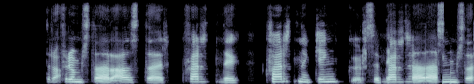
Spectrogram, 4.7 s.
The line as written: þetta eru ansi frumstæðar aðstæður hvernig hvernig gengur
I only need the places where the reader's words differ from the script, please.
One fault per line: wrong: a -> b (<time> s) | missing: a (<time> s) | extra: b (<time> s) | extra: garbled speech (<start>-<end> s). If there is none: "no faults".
missing: ansi (0.6 s)
extra: garbled speech (3.6-4.7 s)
